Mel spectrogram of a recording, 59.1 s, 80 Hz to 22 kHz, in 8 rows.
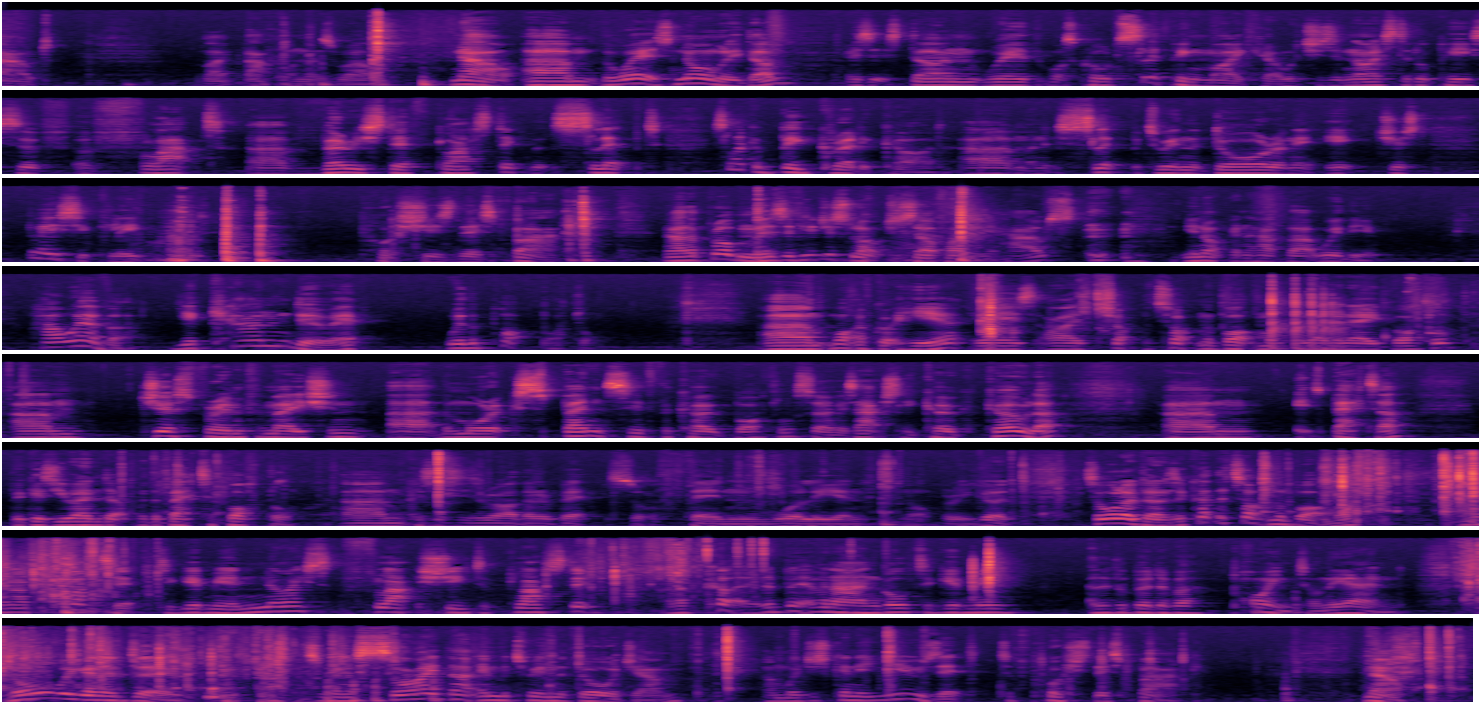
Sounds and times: Speech: 0.0 - 0.3, 1.0 - 15.8, 16.6 - 21.7, 22.3 - 25.2, 26.0 - 57.7, 58.5 - 58.8.

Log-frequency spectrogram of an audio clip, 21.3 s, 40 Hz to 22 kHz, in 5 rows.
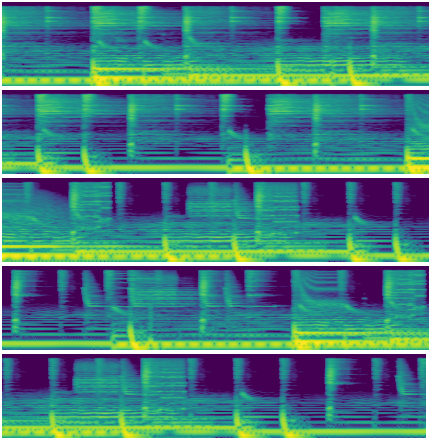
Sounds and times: Music: 0.0 - 21.3.

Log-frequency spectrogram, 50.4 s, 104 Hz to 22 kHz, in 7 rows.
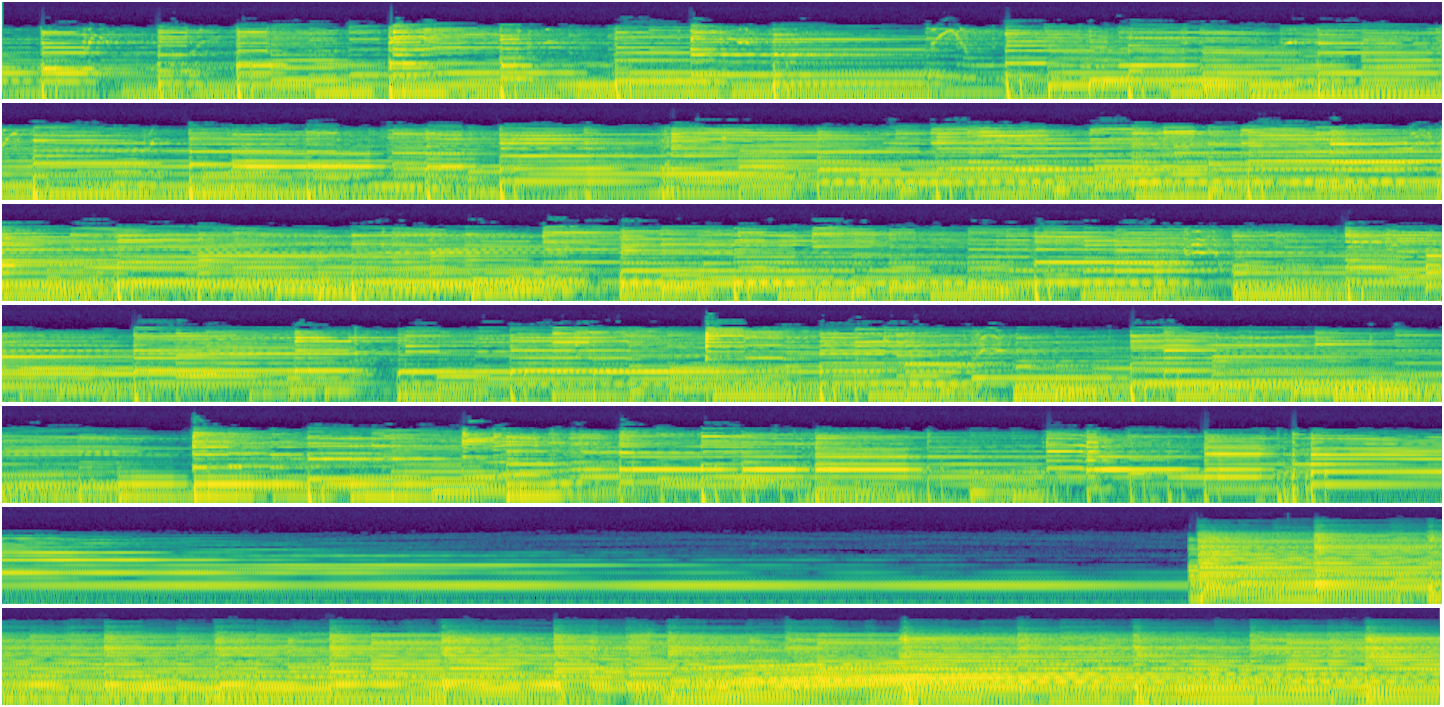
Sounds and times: Steel guitar, slide guitar: 0.0 - 40.0, 42.0 - 50.3.

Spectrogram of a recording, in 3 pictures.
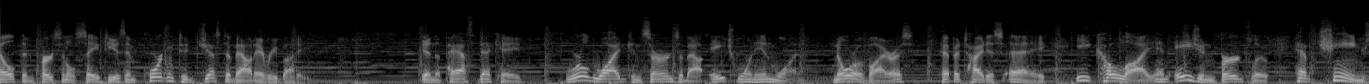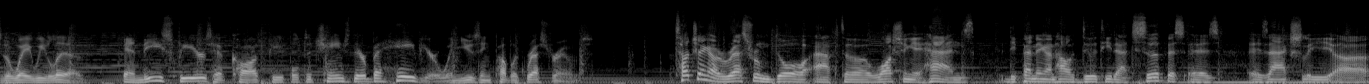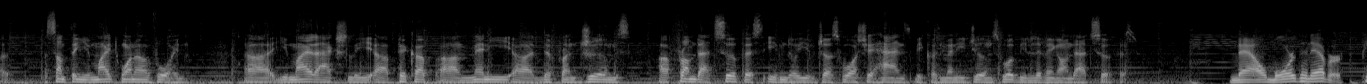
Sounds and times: Speech: 0.0 - 3.1, 4.2 - 19.6, 20.4 - 38.8, 39.7 - 41.0
Music: 0.0 - 41.0.

